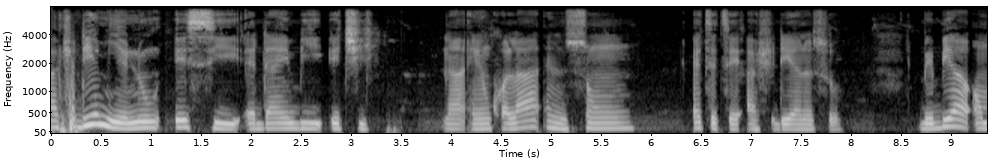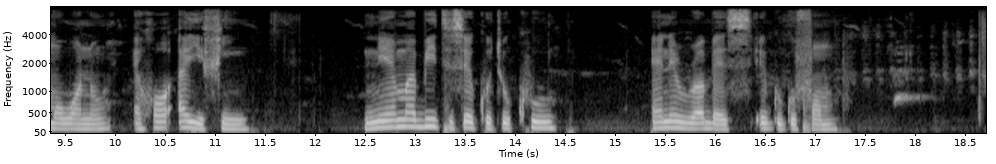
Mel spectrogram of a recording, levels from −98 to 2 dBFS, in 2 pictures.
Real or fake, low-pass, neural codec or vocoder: real; 7.2 kHz; none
